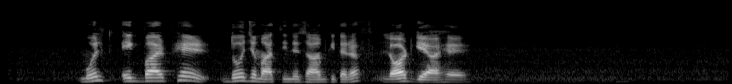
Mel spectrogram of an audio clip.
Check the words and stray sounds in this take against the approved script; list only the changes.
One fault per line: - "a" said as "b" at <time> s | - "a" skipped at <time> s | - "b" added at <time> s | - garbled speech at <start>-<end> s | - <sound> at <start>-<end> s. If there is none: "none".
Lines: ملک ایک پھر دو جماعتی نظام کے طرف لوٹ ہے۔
- "بار" added at 1.4 s
- "کے" said as "کی" at 3.2 s
- "گیا" added at 4.2 s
